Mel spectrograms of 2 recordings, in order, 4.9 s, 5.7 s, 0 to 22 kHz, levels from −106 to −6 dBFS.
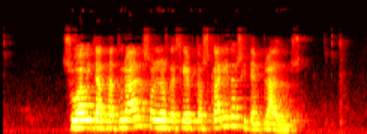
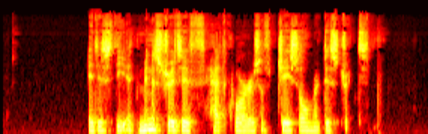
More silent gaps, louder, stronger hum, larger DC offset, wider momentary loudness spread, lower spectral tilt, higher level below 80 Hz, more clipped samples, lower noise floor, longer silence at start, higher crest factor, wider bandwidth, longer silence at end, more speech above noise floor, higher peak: neither; second, -19 LUFS vs -16 LUFS; neither; neither; first, 12 LU vs 8 LU; first, -6.5 dB/octave vs -3.5 dB/octave; second, -68 dBFS vs -48 dBFS; neither; second, -69 dBFS vs -78 dBFS; second, 0.95 s vs 1.15 s; about the same, 18 dB vs 18 dB; second, 7.4 kHz vs 15 kHz; first, 0.95 s vs 0.8 s; second, 50 dB vs 61 dB; about the same, -2 dBFS vs 0 dBFS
